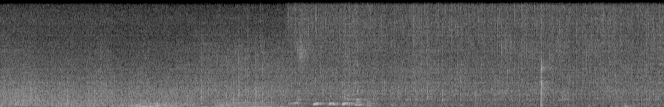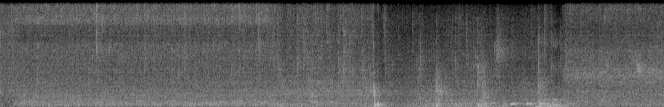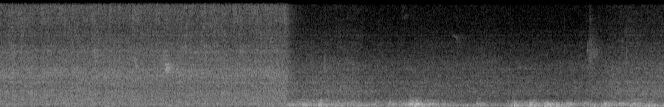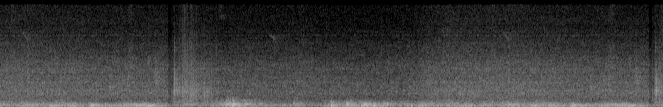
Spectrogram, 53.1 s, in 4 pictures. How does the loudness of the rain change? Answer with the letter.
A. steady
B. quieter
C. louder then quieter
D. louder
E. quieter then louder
A.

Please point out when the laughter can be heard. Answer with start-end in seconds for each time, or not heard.
5.8-7.5, 22.9-24.9, 38.1-39.4.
